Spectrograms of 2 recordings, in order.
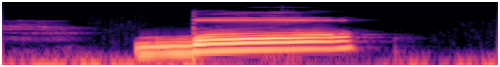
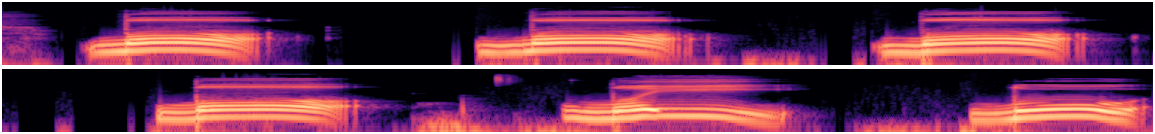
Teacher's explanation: Pangkal lidah kita naik. Pangkal lidah kita bukan turun ke bawah tapi naik ke atas sehingga suaranya tebal.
